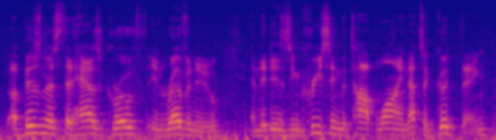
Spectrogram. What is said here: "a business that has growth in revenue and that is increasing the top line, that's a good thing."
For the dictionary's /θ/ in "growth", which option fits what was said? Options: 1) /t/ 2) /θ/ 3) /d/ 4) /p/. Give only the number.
2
